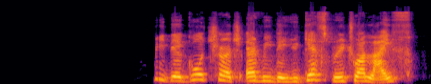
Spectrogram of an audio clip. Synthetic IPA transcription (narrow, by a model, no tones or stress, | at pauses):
bideɡot͡ʃɜt͡ʃɛvɹidejuɡɛtspiɹit͡ʃualla̰ɪf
